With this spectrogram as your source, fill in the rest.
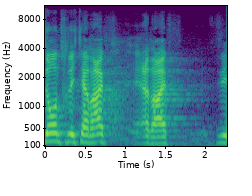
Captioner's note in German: Zuruf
